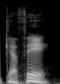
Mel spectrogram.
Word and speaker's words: café: A coffee is un café. Un café. and we emphasize the e vowel on account of the accent, which indicates the stress, the strong syllable, un café, and not café, un café.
